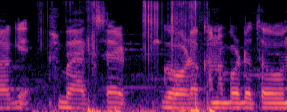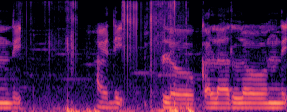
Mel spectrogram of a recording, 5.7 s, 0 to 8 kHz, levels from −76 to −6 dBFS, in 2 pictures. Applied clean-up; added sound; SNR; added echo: none; Tearing; 4 dB; none.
